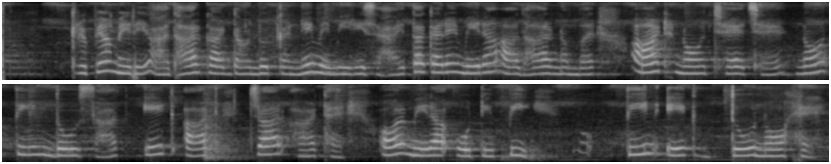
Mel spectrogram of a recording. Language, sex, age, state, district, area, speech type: Hindi, female, 18-30, Madhya Pradesh, Narsinghpur, rural, read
